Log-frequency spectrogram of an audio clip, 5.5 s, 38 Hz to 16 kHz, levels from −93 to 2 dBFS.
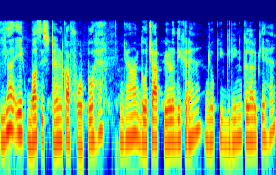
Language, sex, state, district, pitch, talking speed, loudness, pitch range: Hindi, male, Jharkhand, Ranchi, 130 Hz, 215 wpm, -19 LUFS, 125-145 Hz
